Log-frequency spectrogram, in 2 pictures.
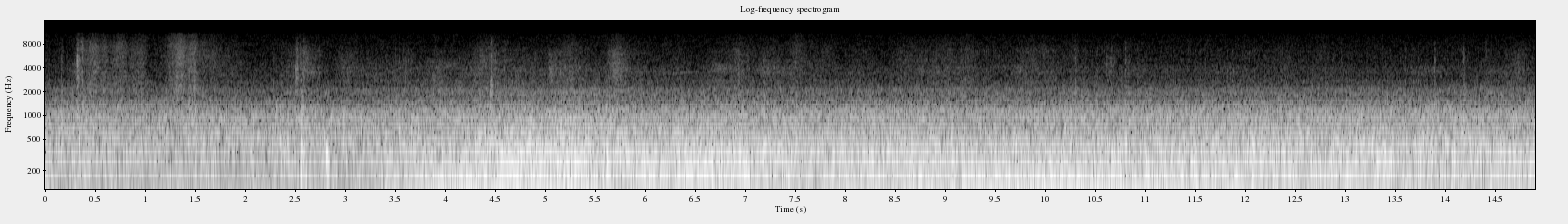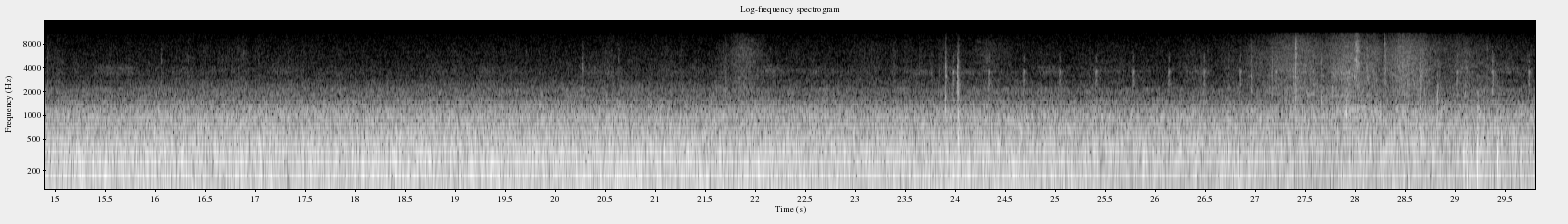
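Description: Car driving, heard from inside the cabin: steady engine and tyre noise on the road, with the engine's hum swelling as it picks up speed a few seconds in. A few short clicks come near the end.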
